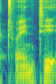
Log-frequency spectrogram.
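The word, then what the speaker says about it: vingt: And the number 20 is spelled V-I-N-G-T.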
